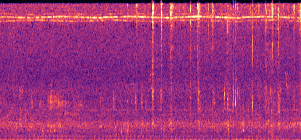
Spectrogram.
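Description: Two goats drinking from a basin, with faint, irregular slurping clicks over a steady low rumble.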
